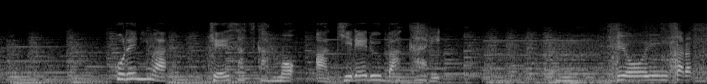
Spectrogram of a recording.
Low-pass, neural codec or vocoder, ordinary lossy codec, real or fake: 7.2 kHz; none; Opus, 64 kbps; real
